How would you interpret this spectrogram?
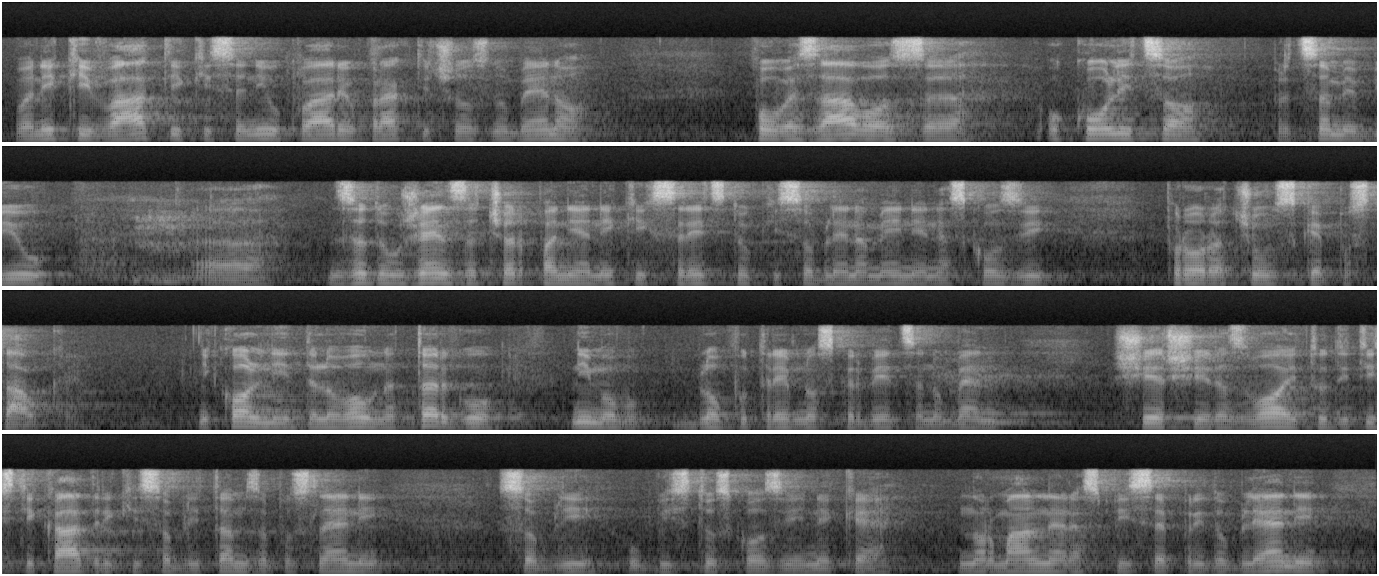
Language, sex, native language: Slovenian, male, Slovenian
